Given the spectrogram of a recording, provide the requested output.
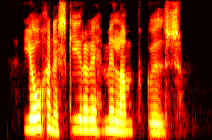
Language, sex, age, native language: Icelandic, female, 40-49, Icelandic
